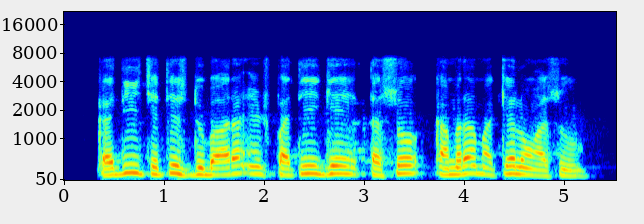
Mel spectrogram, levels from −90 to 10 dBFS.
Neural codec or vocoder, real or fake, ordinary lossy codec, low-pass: none; real; Opus, 32 kbps; 7.2 kHz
